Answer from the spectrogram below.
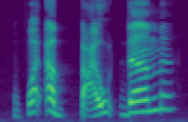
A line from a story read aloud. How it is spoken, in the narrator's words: Jin Zixin snapped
